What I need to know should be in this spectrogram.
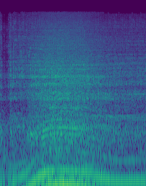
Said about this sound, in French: Allez, il est temps de démarrer le moteur, une démonstration impressionnante qui éveille des vocations,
